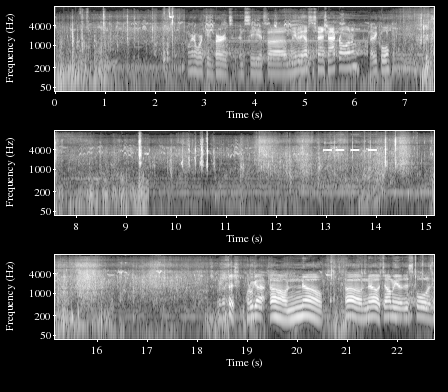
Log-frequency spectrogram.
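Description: Water laps and splashes against a boat hull.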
